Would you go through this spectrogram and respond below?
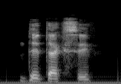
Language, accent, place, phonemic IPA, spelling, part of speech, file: French, France, Lyon, /de.tak.se/, détaxer, verb, LL-Q150 (fra)-détaxer.wav
- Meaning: to free from tax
